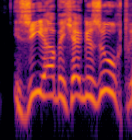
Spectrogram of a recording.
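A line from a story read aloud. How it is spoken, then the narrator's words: Joyful call. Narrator (German): rief freudig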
